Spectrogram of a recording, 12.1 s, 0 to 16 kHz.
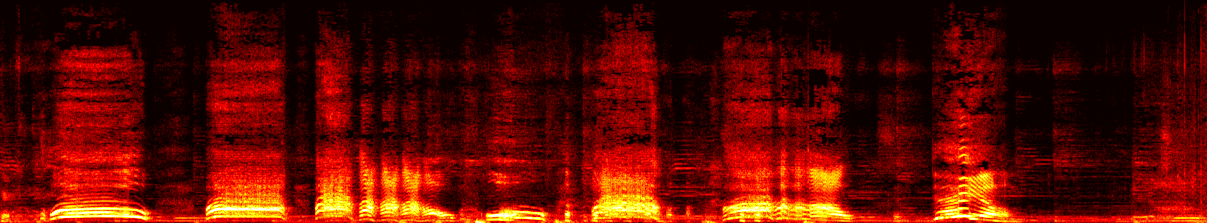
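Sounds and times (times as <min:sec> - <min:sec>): man screaming in pain: 0:00.5 - 0:08.5.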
